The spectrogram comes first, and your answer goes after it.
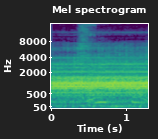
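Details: Chinese DSP portable receiver on telescopic antenna, weak signal on 15770 kHz WRMI: loud even rushing hiss with faint steady tones, varying with how it's held; internal noise from the receiver itself (fine on MLA-30 antenna).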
